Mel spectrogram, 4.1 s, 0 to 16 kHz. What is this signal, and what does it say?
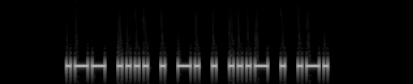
Morse code, heard as a keyed tone, about 28 wpm, 700 Hz. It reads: WHENEVER
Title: Sentences from Top 1200 Words - New Word Drill - 28wpm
